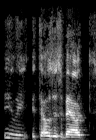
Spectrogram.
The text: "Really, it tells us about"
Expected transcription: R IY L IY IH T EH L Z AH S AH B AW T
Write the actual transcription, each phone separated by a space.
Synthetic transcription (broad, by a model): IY L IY IH T EH L Z AH S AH B AW T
